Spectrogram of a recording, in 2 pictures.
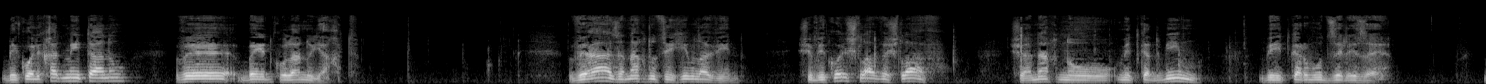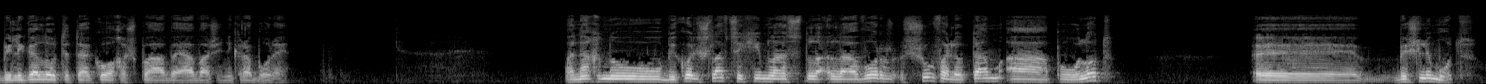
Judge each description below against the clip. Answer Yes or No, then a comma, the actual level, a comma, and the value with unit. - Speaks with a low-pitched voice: Yes, low, 120 Hz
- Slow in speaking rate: Yes, slow, 70 wpm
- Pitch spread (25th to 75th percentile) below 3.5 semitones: No, average, 4.4 semitones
